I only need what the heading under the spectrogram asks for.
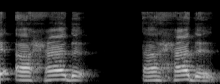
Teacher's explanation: अहद, दाल पर कलकला। जैसा कि मैंने आपसे कहा था कि 5 हरूफ कलकला होते हैं, उनमें से एक दाल है।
